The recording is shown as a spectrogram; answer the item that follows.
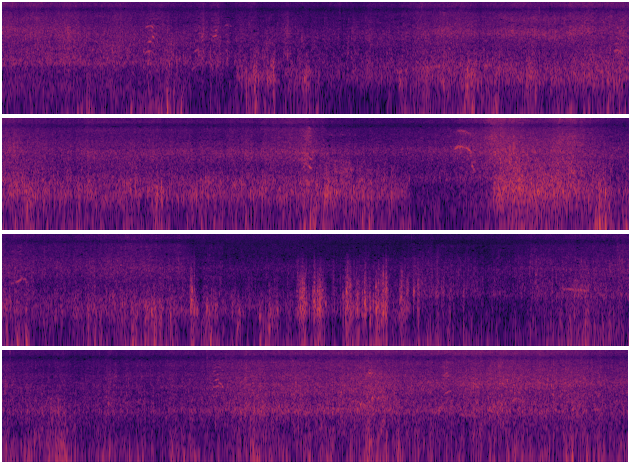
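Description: Ocean surf breaking and washing over the shallows, with wind buffeting the microphone; a louder rush of breaking water comes about halfway through.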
